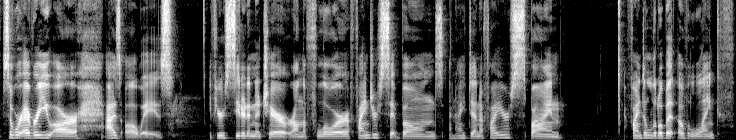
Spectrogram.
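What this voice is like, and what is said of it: Slightly off, sore-throated voice. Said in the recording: “my throat really hurts today. My voice is a little off.”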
